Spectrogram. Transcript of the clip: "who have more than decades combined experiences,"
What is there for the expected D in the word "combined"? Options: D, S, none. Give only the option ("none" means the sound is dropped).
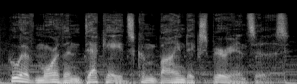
D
